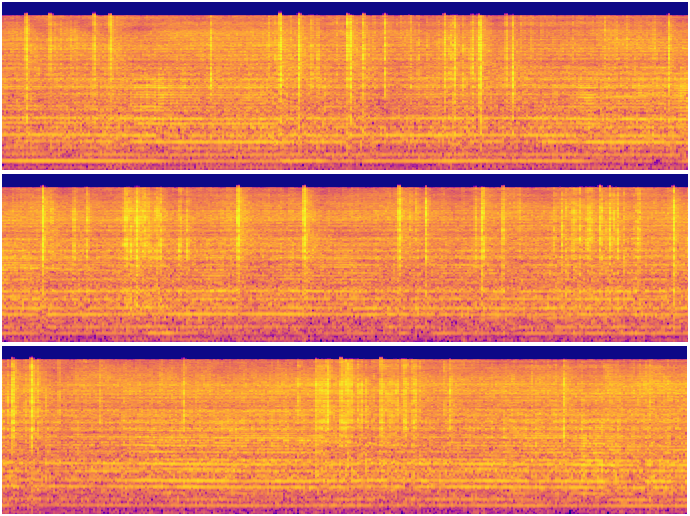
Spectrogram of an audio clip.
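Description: Welding arc crackling and spitting sparks, with many irregular snaps over a steady hum.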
